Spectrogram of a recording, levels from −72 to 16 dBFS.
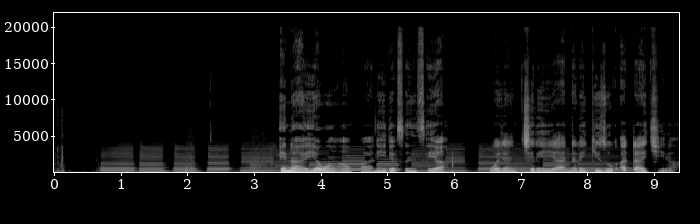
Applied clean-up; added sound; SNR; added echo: none; Wind instrument, woodwind instrument; 16 dB; none.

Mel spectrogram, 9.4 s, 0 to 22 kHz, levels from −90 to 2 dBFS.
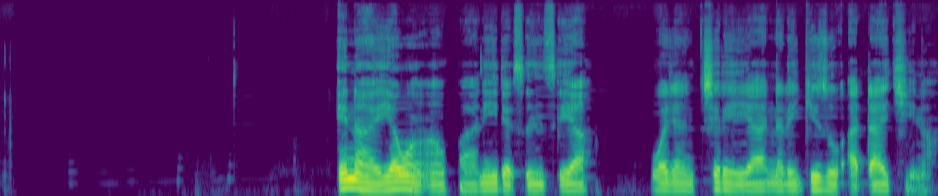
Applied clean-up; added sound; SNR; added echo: neural mask model DeepFilterNet 3.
